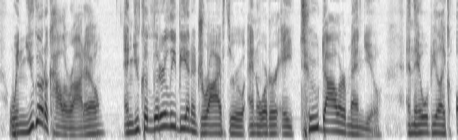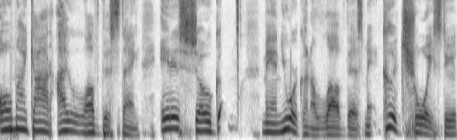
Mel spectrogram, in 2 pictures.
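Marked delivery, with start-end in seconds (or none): 6.8-13.7 mock gushing, over-the-top enthusiasm, swooping pitch. Retelling how Colorado drive-through workers react to an order: imitating an overly enthusiastic server. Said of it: "every single person you encounter is a motivational speaker".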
